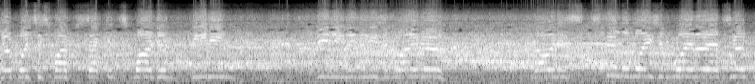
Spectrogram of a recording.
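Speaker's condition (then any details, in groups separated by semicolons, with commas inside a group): No condition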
